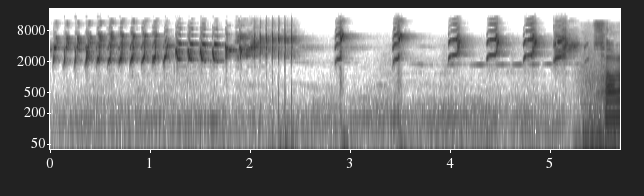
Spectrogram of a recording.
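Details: Long-tailed shrike training song filled with imitations of cililin, fighting sparrow, lovebird, tengkek and kapas tembak. Quick pulsing chatter that rises in pitch, then five or six separate sharp, downslurred chips spaced about half a second apart.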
